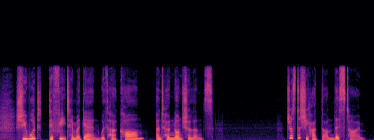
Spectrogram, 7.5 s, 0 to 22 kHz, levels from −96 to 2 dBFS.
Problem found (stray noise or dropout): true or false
false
